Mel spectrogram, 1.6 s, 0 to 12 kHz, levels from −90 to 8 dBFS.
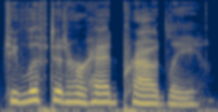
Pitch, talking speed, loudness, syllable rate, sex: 200 Hz, 185 wpm, -17 LUFS, 5.0 syllables/s, female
